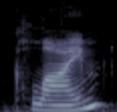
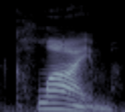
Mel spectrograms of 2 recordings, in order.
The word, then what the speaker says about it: climb: This is the silent B. So we do not pronounce the B in any of these words. We have climb, numb, womb, comb, lamb, debt, doubt, subtle. again. Climb, numb, womb, comb, lamb, debt, doubt, subtle.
